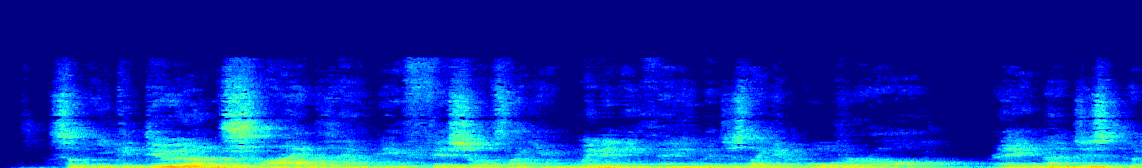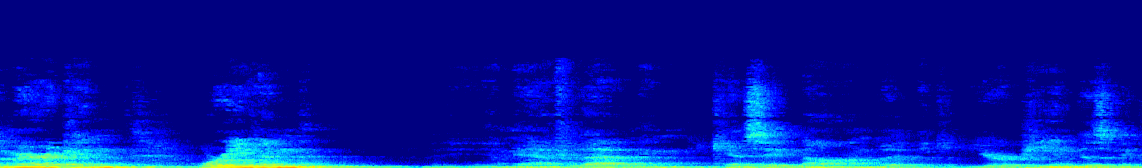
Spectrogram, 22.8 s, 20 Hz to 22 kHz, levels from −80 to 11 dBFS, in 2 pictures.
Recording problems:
room echo; strong; dies away in 1.9 s
off-mic speech; far
wrong speed, natural pitch; too slow; 0.5 times normal speed
garbled, watery; slightly; nothing above 13.5 kHz

